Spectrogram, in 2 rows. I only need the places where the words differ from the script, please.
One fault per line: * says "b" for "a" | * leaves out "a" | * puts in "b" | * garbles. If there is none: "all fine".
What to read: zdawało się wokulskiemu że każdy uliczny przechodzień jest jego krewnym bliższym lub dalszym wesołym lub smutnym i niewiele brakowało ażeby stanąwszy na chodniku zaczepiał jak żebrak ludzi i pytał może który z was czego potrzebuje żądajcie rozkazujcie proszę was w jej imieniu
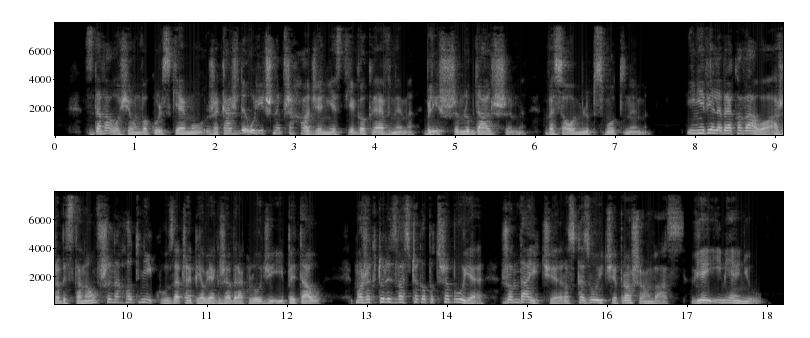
all fine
